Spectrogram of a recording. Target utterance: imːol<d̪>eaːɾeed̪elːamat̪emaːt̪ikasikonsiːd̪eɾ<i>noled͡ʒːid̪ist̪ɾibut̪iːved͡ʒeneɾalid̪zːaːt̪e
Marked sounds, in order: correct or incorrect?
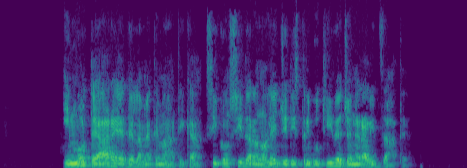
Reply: incorrect: t̪, incorrect: a

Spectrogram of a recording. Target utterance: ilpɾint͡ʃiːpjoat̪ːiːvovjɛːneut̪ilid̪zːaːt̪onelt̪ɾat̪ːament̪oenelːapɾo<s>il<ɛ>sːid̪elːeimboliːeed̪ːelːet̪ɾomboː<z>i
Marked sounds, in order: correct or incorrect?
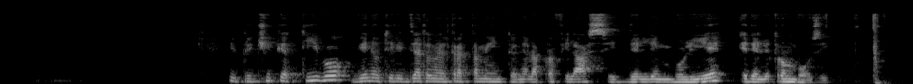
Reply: incorrect: f, incorrect: a, correct

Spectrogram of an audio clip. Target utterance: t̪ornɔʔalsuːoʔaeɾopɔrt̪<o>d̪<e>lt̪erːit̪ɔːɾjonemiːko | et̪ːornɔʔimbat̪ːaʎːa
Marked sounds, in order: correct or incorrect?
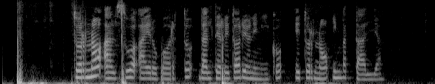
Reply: correct, incorrect: a

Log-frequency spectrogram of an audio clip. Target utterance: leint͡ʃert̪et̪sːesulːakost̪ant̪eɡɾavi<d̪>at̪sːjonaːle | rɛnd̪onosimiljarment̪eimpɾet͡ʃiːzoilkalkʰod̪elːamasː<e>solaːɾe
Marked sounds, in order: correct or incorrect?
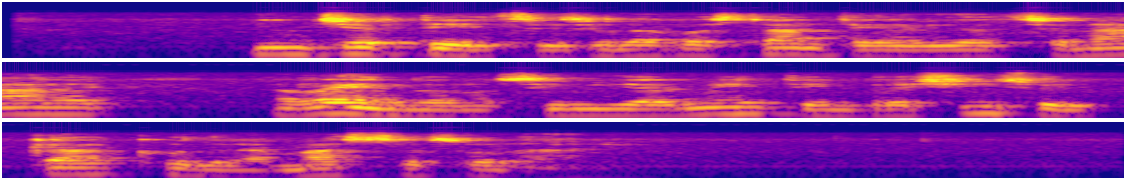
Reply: incorrect: t̪, incorrect: a

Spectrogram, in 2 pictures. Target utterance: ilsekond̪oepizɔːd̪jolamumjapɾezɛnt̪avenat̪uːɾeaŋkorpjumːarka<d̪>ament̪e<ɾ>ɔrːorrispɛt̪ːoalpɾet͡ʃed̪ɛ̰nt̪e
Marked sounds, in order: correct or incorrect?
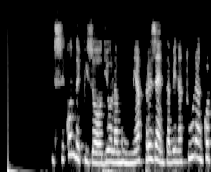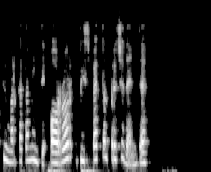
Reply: incorrect: t̪, incorrect: none

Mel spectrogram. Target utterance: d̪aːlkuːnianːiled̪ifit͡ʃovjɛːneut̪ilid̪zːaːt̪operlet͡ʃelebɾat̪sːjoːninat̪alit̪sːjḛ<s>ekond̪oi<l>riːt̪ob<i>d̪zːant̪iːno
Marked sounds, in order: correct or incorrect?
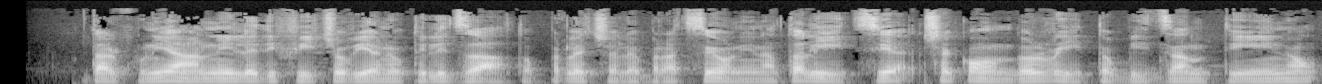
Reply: correct, correct, correct

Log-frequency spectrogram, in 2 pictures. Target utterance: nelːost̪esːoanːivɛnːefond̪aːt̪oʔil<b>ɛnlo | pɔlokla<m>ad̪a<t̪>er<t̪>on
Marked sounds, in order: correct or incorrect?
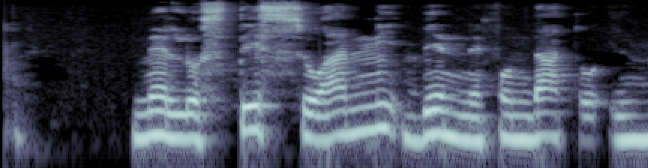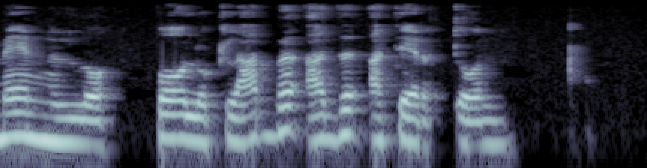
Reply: incorrect: m, incorrect: b, correct, correct

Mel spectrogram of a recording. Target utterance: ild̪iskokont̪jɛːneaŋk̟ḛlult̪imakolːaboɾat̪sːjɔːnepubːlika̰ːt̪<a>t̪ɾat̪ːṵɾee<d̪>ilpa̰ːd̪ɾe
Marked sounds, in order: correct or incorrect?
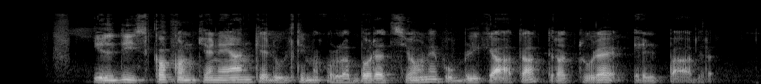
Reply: correct, incorrect: none

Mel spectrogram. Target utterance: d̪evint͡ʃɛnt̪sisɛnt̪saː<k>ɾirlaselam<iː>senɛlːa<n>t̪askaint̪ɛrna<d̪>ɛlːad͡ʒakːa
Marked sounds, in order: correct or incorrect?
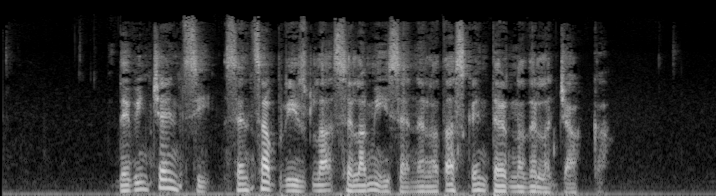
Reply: incorrect: p, correct, incorrect: none, correct

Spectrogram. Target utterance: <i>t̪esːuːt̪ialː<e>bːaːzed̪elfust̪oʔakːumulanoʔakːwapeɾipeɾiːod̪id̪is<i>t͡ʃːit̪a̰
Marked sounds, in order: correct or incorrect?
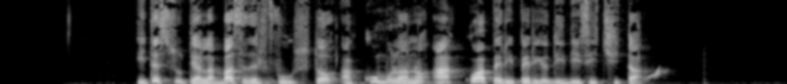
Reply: correct, incorrect: a, correct

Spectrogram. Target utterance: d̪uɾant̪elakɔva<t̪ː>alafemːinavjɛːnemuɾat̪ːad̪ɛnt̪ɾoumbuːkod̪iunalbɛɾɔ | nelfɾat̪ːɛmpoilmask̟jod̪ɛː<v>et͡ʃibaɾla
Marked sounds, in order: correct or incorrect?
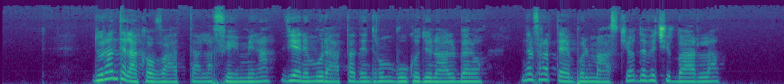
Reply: correct, correct

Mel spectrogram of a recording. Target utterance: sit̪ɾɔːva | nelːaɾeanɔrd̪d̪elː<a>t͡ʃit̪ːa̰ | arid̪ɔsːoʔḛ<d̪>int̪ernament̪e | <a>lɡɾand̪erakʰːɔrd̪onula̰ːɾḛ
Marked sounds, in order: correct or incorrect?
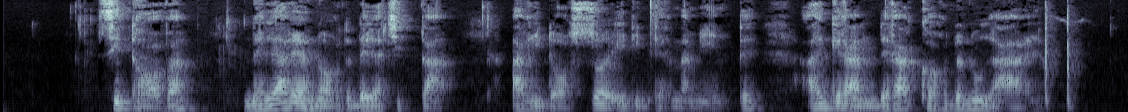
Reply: correct, correct, correct

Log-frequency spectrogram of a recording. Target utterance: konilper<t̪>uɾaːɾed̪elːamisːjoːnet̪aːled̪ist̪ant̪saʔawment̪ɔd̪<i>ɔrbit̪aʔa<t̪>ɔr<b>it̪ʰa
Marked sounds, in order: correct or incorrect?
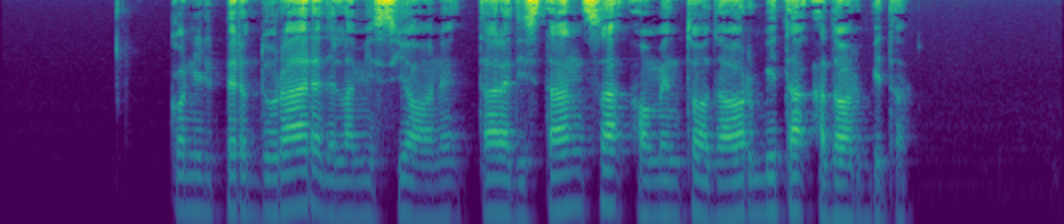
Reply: incorrect: d̪, incorrect: a, incorrect: d̪, correct

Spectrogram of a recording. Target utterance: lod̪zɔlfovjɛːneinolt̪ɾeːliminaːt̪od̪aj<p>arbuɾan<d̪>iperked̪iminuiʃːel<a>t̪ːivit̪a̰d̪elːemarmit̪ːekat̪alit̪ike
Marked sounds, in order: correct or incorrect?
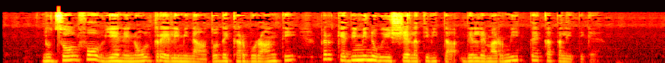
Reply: incorrect: k, incorrect: t̪, correct

